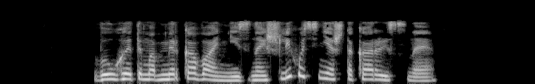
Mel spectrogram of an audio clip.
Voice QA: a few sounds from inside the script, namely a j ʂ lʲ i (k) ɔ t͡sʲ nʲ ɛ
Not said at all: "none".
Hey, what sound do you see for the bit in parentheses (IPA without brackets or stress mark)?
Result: x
